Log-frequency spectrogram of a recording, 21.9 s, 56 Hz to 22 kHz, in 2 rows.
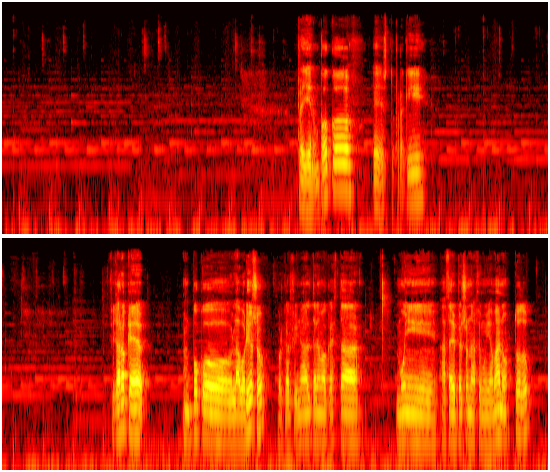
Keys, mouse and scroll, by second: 4.5-14.9 middle drag, 17.8 ctrl+z.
